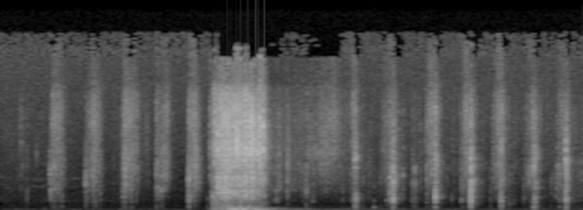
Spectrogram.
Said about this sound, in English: Okay, so now it's time to pull a card to represent our relationship with the deck.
